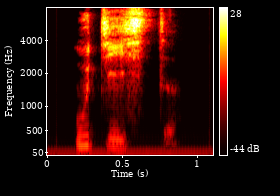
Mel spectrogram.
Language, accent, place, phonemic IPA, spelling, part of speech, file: French, France, Lyon, /u.tist/, houthiste, adjective, LL-Q150 (fra)-houthiste.wav
- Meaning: Houthist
